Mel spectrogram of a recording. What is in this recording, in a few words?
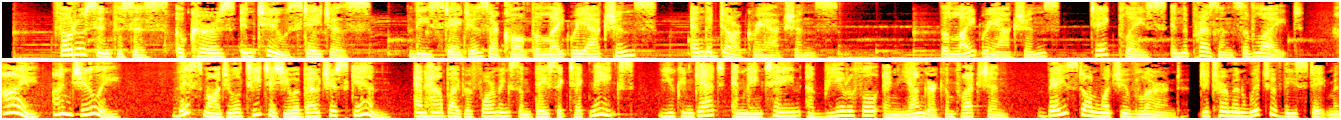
english us and canada female e learning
